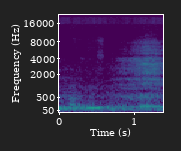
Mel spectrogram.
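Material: Nothing is struck.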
